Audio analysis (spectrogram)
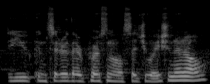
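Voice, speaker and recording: A man's voice: a little high, steady tone, rapid-fire, fairly bright tone, a little hiss or hum, natural voice. An actor playing a probing, skeptical male investigative host in an audio drama, with hesitant but pointed questioning. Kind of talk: audio drama interview and narration.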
